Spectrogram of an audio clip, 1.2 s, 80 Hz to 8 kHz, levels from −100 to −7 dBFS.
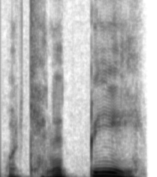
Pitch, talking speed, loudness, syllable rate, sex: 110 Hz, 205 wpm, -15 LUFS, 4.8 syllables/s, male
